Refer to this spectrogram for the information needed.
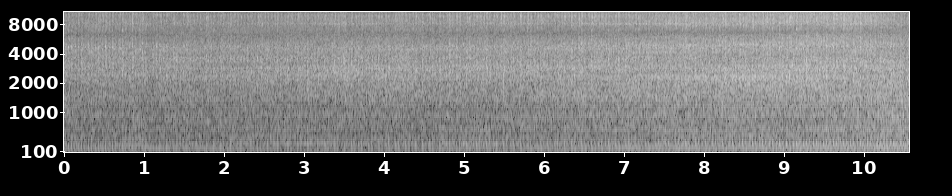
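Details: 2014 Husqvarna HU700F self-propelled push mower, Honda GCV160 engine, after a carb clean: even, rapid putter with a steady beat and slight rise in pace, no surging or misses; runs smoothly.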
